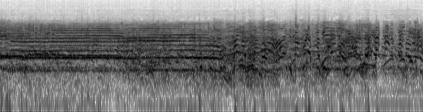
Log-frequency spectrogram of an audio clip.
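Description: A group of women singing a traditional Greek choral-dance song together, holding a long drawn-out note that ends about four and a half seconds in. Crowd chatter follows.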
